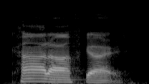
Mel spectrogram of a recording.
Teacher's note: there's a flap T in the middle, is there not? Between caught and off, caught off guard.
